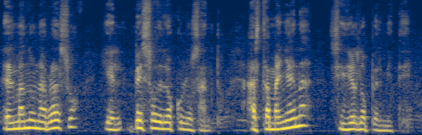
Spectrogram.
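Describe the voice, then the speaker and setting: A man's voice: high voice, animated, normal speed, a little mellow, a little hiss or hum. A man from Mexico, preaching a sermon as a pastor and asking repeated rhetorical questions. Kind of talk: sermon teaching.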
